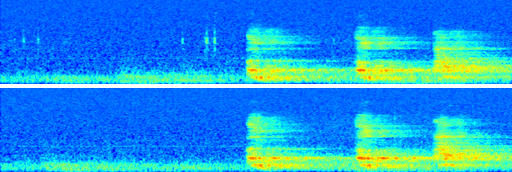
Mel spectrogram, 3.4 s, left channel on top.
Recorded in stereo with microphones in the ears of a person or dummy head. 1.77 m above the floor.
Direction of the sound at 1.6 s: 10° left (ahead or behind).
